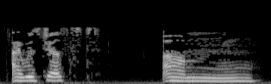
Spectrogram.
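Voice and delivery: hesitant, drawn-out um; trailing away. Acted. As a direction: falter and let the voice trail away. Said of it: "his voice trailed away".

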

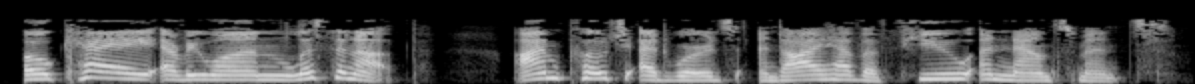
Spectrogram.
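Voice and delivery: ordinary delivery

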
